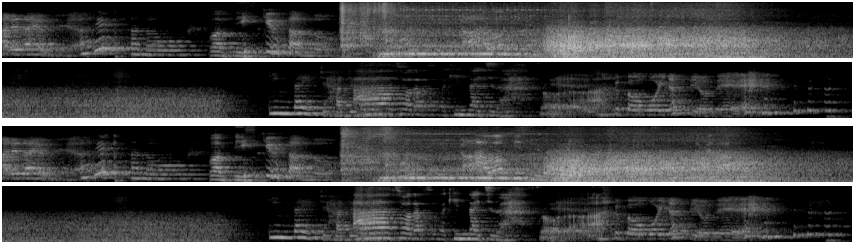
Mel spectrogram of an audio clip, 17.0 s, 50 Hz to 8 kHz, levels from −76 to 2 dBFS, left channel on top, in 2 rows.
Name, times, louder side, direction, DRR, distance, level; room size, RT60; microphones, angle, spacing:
voice 1, 0.0-2.0 2.4-3.3 3.8-4.9 7.5-7.8 8.5-9.8 10.3-10.6 11.2-12.3 13.9-14.4 14.8-16.2 16.7-16.8, equal, 5° left, 1 dB, 0.7 m, -38 dB
voice 2, 2.1-2.5 4.7-6.3 6.9-7.4 12.0-14.6, right 4 dB, 75° right, 6 dB, 0.4 m, -35 dB
Engine starting, 3.4-10.7, left 2 dB, 65° left, 1.0 m, -27 dB
7.8 x 4.4 x 3.0 m, 1.0 s
head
